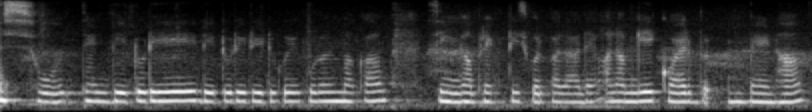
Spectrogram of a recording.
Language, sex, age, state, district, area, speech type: Goan Konkani, female, 18-30, Goa, Sanguem, rural, spontaneous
